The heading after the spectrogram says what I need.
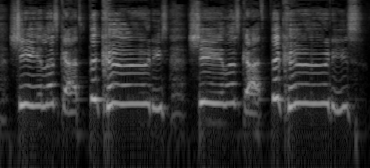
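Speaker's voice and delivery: very high, slow shouted taunt; really loud holler. A narrator's reading. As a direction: yell a playground chant at full voice. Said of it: "We hollered really loud".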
